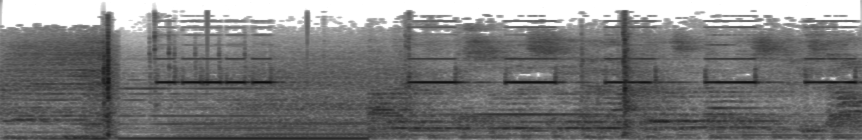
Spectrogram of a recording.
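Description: Microwave oven: the door clicks shut, the oven runs with a steady low hum for a few seconds, then stops and beeps repeatedly at a high pitch to signal the end of the cycle, and the door is opened near the end.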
